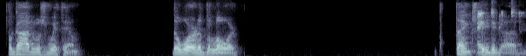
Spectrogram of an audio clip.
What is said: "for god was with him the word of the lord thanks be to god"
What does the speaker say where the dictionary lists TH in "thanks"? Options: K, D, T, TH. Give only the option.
TH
